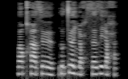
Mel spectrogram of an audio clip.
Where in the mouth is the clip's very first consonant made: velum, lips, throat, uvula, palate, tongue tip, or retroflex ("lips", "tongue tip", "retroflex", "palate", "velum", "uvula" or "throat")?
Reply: uvula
